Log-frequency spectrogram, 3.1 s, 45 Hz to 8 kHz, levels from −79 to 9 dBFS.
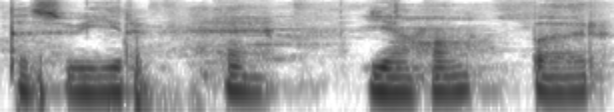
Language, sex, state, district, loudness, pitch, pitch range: Hindi, male, Haryana, Rohtak, -18 LUFS, 115 Hz, 115-125 Hz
